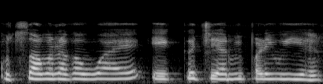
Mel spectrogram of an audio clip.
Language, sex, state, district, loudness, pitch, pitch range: Hindi, female, Haryana, Charkhi Dadri, -17 LUFS, 250 Hz, 245-255 Hz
